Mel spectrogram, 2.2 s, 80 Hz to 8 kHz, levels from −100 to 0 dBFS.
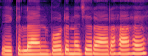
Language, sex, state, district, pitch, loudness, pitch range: Hindi, female, Jharkhand, Ranchi, 210 Hz, -14 LUFS, 200-215 Hz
